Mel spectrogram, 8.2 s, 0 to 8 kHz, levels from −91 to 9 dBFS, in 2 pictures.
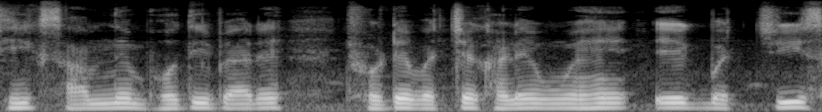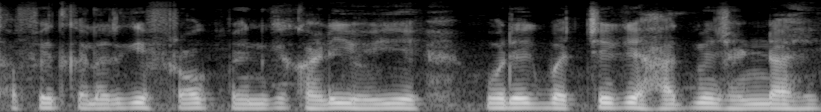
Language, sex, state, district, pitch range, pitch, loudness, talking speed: Hindi, male, Uttar Pradesh, Lalitpur, 115-125 Hz, 120 Hz, -17 LUFS, 210 wpm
